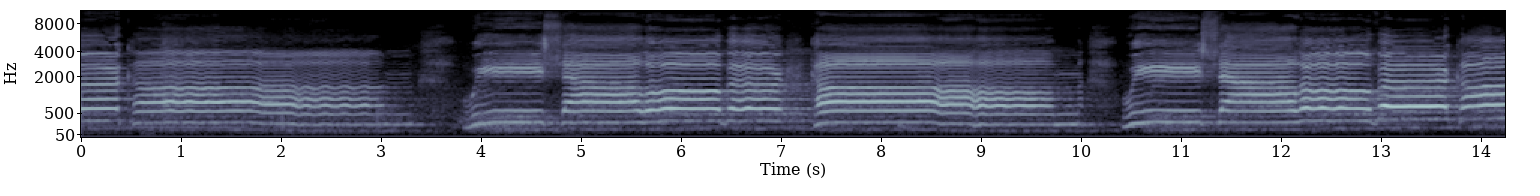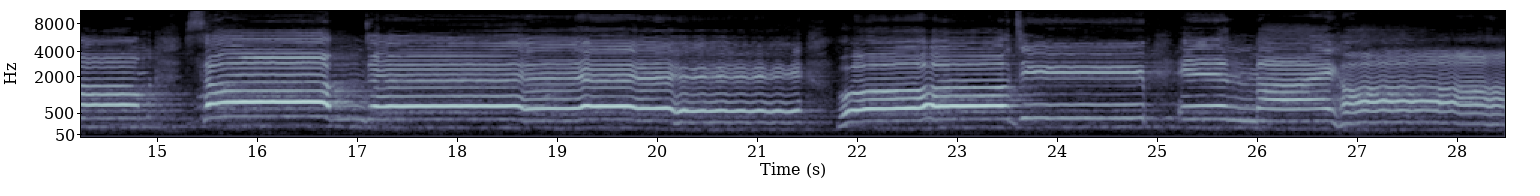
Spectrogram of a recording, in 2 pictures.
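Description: A woman singing unaccompanied into a microphone in long, held phrases with vibrato. A standing congregation sings along more faintly beneath her.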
